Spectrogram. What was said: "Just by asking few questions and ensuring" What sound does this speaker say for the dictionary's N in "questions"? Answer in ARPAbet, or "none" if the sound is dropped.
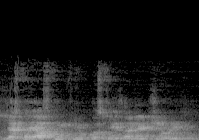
none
